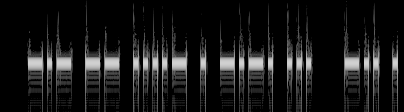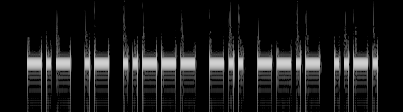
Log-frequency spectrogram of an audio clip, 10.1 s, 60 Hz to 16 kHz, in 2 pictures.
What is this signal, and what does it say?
Morse code, heard as a keyed tone, about 21 wpm, 700 Hz. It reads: KM4ECS DE KA2DQF
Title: USA Callsign DE Callsign - 6 Characters - 20wpm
